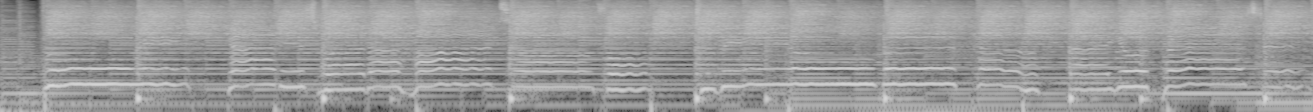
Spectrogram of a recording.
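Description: A woman singing a slow worship song, holding long notes, with acoustic guitar strumming and a drum kit keeping the beat.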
